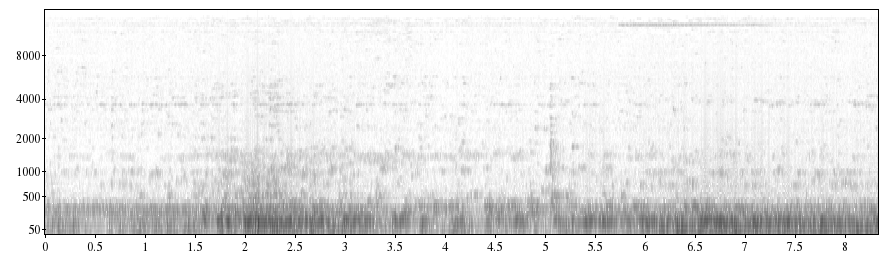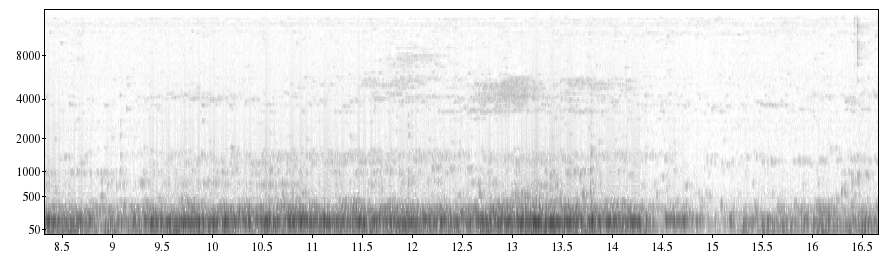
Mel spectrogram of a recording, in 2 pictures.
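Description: Low rumble of a car being driven, heard from inside the cabin: engine and road noise that swells about two seconds in, stays loud through the middle and eases near the end.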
